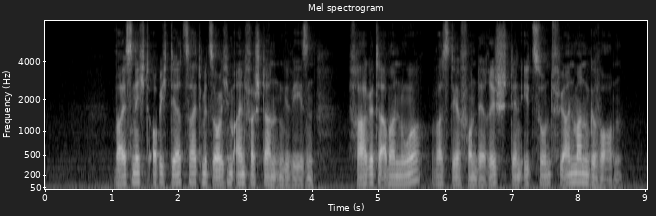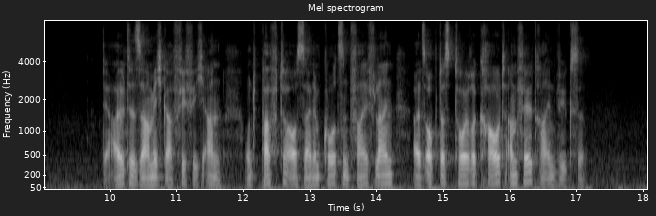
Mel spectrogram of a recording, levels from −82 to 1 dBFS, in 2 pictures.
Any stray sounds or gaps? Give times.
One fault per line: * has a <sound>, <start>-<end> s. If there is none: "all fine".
all fine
